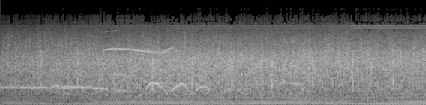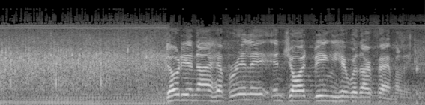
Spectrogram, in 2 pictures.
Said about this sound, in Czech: Ještě jsem neviděl takového překladatele, který by se tak sjednotil s tím kazatelem. Zatleskejte mu.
